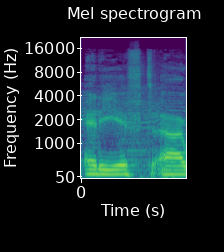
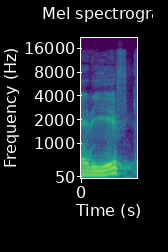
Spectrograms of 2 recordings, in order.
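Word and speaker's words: Ifft: And we've decided that we've talked Eddie into making his name second because it rhymes with shit. So if you go Talking Shit with Jim Jeffries and Eddie Ift, it works.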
